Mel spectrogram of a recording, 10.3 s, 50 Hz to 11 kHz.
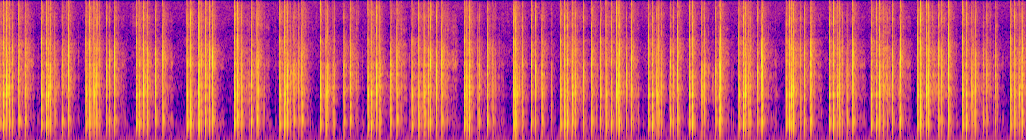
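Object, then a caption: Rigid cardboard box. A small, hollow, black rigid cardboard Versace gift box is held upright and tapped with fingertips and nails in quick, irregular bursts. Dozens of dry, hollow knocks carry a mid-range tone near 370 Hz, with bright clicky nail edges. Each tap dies away almost instantly.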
